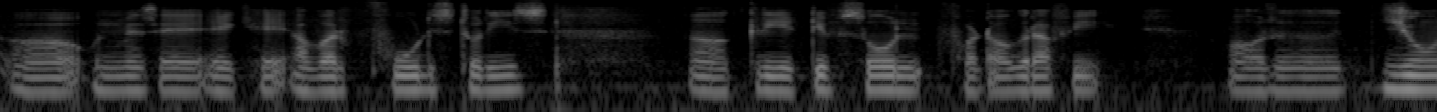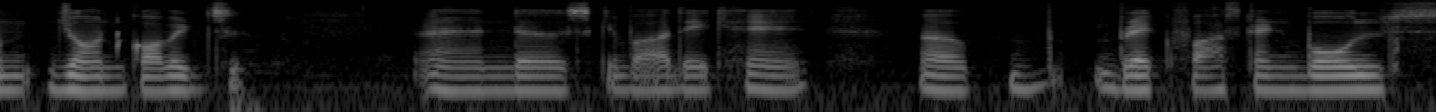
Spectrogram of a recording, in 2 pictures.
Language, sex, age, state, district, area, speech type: Urdu, male, 18-30, Uttar Pradesh, Ghaziabad, urban, spontaneous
